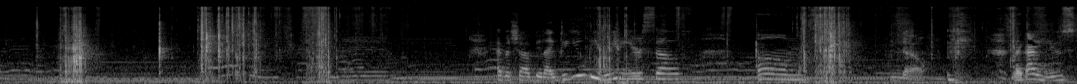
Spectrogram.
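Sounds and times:
tarot cards being shuffled: 0.4 - 4.1, 5.8 - 6.4, 8.0 - 10.7
speech: 5.0 - 7.0, 7.6 - 8.3, 8.9 - 10.7.

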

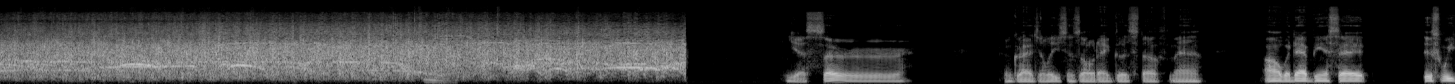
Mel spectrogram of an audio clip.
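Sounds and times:
dense round of applause from a large crowd: 0.0 - 6.9
faint cheering: 0.0 - 6.9
speech: 8.0 - 9.2, 10.0 - 14.5.

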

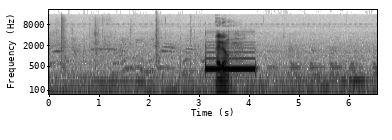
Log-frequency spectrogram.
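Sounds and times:
faint low room hum: 0.0 - 6.5
short electronic phone ringback tone from a call in progress: 3.1 - 4.2
speech: 3.4 - 3.7.

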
